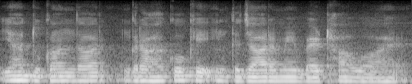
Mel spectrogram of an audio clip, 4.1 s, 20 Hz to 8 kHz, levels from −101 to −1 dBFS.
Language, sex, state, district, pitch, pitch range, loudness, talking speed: Hindi, male, Manipur, Imphal West, 105 Hz, 100-110 Hz, -18 LUFS, 130 wpm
